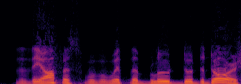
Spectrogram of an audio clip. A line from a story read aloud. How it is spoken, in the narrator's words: stammered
